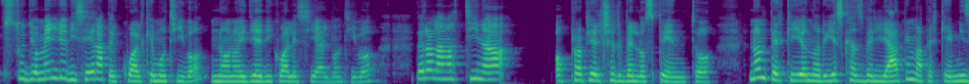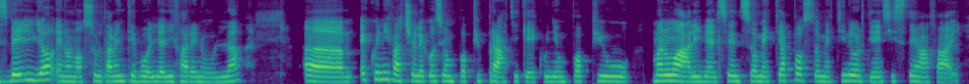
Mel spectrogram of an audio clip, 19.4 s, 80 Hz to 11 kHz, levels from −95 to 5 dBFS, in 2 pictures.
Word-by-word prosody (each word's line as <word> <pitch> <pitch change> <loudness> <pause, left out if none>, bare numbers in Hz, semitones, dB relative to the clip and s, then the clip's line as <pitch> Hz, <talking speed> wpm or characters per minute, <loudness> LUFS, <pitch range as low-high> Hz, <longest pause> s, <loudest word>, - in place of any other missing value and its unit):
Studio 300 - -2
meglio 310 +4 +1
di 260 -1 0
sera 275 +3 +2
per 200 -6 -4
qualche 205 +1 0
motivo, 205 -2 -2
non 200 0 +1
ho - - 0
idea 200 +1 +3
di 200 0 -2
quale 195 -1 0
sia 195 -1 -4
il 180 - -9
motivo, 190 +3 -8 0.3
però 295 +2 +2
la 295 -2 +3
mattina 290 -2 +2 0.5
ho 215 0 -3
proprio 240 +1 +2
il 225 - 0
cervello 210 -4 0
spento, 185 -2 -3 0.3
non 330 +4 +3
perché 240 -4 +1
io 230 0 +6
non 225 -1 +2
riesca 230 +3 0
a - - 0
svegliarmi, 205 +2 +2
ma 215 -7 +2
perché 200 0 -5
mi 210 +2 +1
sveglio 235 +5 +3
e - - -4
non 195 -2 -1
ho - - 0
assolutamente 200 +1 -1
voglia 190 -1 0
di 195 +1 0
fare 190 -1 -2
nulla, 185 +5 -3 0.6
uhm, 185 -3 +5
e 245 +6 -2
quindi 270 +1 -1
faccio 220 -3 0
le 200 -2 0
cose 205 +1 -2
un 205 -1 -1
po' 200 -1 -4
più 200 0 -10
pratiche, 185 -2 -1
quindi 190 +1 -5
un 185 -1 -6
po' 195 0 -3
più 195 -2 -1 0.2
manuali, 210 -3 +5
nel 190 -1 -2
senso: 200 0 -1
metti 195 +1 -3
a 220 0 0
posto, 230 -3 -2
metti 195 +2 -5
in 220 - +2
ordine, 200 -4 -2
sistema, 195 -1 -3
fai. 175 -1 -1
205 Hz, 205 wpm, -24 LUFS, 195-230 Hz, 0.6 s, io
